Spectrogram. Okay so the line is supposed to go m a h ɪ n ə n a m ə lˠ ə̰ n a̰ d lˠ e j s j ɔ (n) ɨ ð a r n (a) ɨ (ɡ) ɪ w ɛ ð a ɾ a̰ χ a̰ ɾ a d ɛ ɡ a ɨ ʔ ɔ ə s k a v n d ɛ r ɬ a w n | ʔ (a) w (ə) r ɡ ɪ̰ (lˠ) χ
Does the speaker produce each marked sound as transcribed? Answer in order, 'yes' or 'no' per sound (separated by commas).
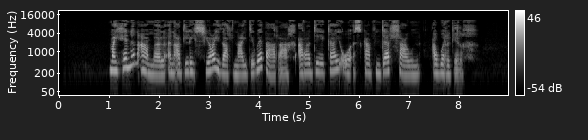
no, yes, no, yes, yes, yes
